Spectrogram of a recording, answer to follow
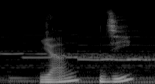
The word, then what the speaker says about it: Yangtze: here mothers on the Jong G Riv Yang Z Riv that's how you say it when we are developing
